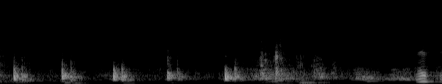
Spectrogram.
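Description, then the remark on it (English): A door being opened: a run of dull, evenly spaced thumps and rattles from the latch and wood, then a short creak as it swings, with no talking. “All right, I'll open it myself.”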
